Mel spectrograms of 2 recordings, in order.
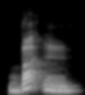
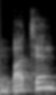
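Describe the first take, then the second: First: The middle sound is a glottal stop. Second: The middle sound is a clear t. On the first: "that's a glottal stop right there" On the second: "that's not a glottal stop"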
